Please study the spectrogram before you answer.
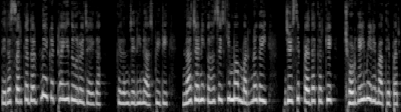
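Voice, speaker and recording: A cartoon stepmother, voiced by a woman, scolds and curses at a rapid clip. Her voice sits very high and shrill, with a nagging edge. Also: a little mellow. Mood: scolding. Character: harsh scolding stepmother, middle-aged woman. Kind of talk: cartoon voice acting.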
